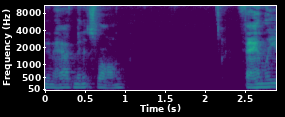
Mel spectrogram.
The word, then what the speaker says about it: FAM-LI: Family is spelled F-A-M-L-I, FAM-LI.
